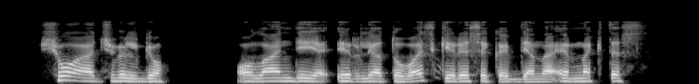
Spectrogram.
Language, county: Lithuanian, Šiauliai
